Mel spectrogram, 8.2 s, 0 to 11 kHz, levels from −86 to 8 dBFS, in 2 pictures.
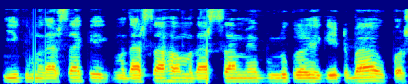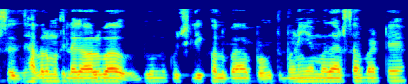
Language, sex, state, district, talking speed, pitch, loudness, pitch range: Bhojpuri, male, Bihar, East Champaran, 200 wpm, 120 Hz, -19 LUFS, 120-125 Hz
